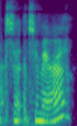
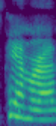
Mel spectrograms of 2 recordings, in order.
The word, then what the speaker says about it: Tamara: Yeah, Tamara? Hi, everyone. It's Tamara. Rhymes with camera.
